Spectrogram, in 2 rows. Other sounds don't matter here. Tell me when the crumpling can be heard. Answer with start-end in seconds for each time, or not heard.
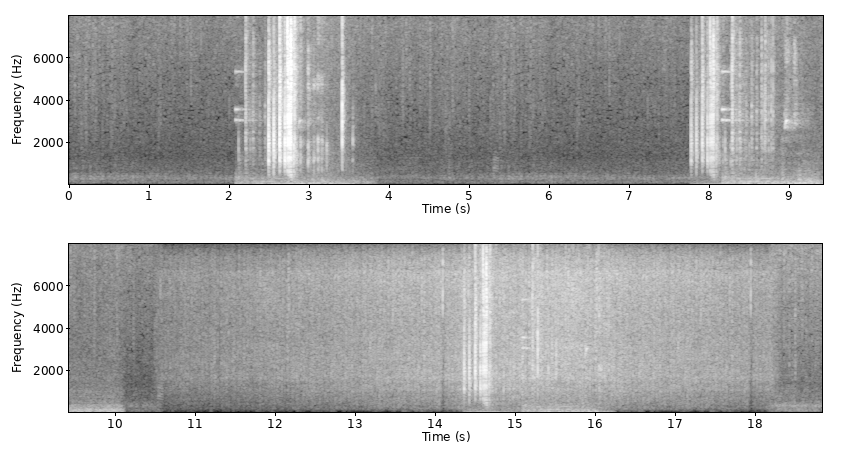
2.5-3.5, 7.8-8.5, 14.3-16.2.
